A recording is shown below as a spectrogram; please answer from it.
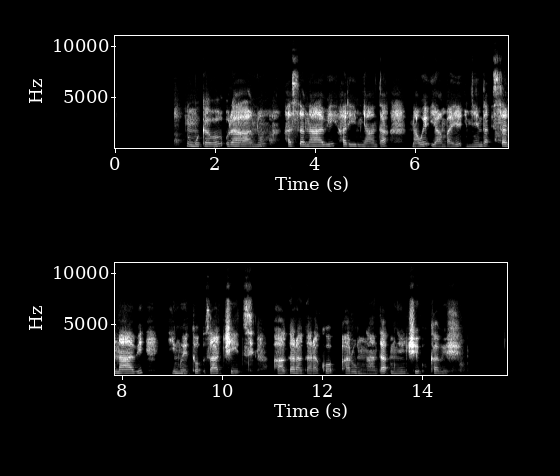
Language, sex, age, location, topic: Kinyarwanda, female, 18-24, Huye, health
